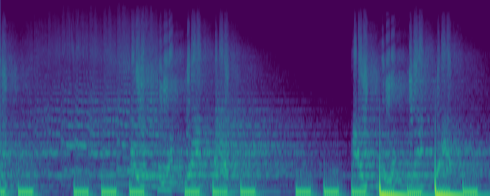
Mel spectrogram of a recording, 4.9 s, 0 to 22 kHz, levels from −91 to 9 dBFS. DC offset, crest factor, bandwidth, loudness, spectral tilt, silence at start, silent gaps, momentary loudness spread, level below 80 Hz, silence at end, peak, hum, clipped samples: under 0.1%; 18 dB; 9.8 kHz; -27 LUFS; -7.5 dB/octave; 0 s; none; 13 LU; -26 dBFS; 0 s; -6 dBFS; none; under 0.1%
